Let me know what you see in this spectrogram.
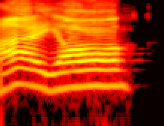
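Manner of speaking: put-on country accent. A livestream host reading a viewer's comment aloud, in a put-on country accent. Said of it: "with that country accent".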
